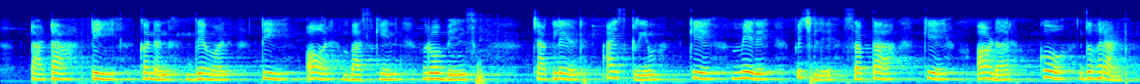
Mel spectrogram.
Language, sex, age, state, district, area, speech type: Hindi, female, 18-30, Uttar Pradesh, Sonbhadra, rural, read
